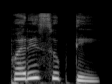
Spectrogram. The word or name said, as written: ಪ್ರಸುಪ್ತ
